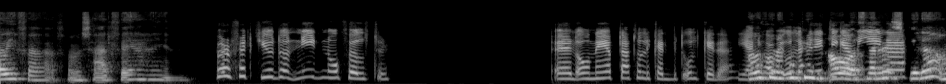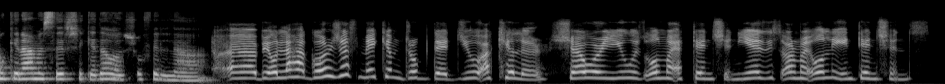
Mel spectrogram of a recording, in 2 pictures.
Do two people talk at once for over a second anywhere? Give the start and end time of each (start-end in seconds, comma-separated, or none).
7.5-9.1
